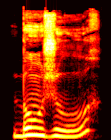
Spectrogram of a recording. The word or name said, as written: bonjour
